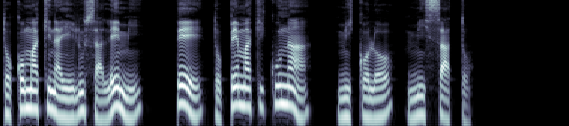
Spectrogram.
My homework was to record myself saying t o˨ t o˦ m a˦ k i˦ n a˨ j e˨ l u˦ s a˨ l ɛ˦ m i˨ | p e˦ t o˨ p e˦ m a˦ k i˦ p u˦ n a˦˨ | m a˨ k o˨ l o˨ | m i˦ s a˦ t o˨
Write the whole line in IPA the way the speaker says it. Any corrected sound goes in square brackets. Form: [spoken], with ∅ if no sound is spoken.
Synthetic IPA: t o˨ [k] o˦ m a˦ k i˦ n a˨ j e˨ l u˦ s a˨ l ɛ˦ m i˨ | p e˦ t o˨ p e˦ m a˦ k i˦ [k] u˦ n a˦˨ | m [i˨] k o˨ l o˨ | m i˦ s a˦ t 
